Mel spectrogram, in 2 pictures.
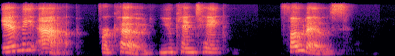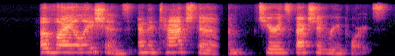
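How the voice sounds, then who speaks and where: Chatty woman leading a software training. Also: medium pitch, animated, slow pace, poor audio. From United States. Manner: friendly, chatty, explanatory. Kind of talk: live software training webinar.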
